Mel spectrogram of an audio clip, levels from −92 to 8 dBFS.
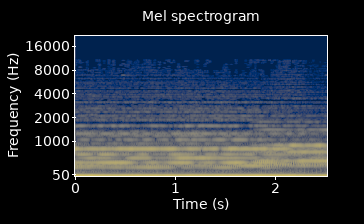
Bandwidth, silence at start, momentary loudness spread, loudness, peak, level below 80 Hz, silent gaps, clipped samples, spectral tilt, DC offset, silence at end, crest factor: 8.4 kHz; 0 s; 1 LU; -23 LUFS; -8 dBFS; -44 dBFS; none; under 0.1%; -8 dB/octave; 20%; 0 s; 12 dB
